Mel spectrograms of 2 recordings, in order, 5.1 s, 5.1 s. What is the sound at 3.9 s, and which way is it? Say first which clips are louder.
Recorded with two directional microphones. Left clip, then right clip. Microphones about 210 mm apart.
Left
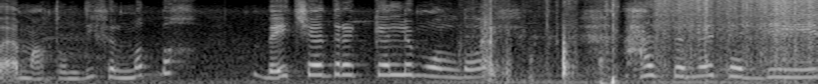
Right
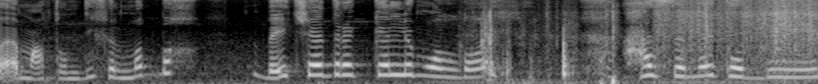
Speech: right 6 dB; 25° right (ahead or behind).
